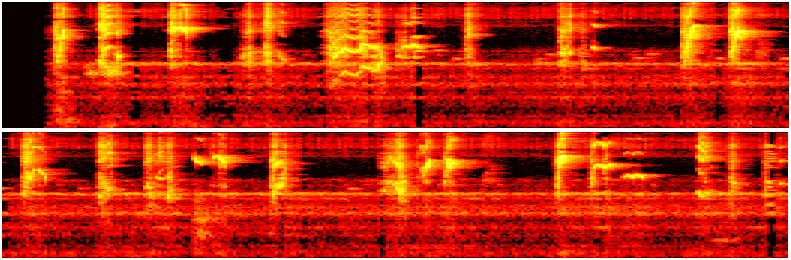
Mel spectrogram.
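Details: Sunbird song: rapid, high-pitched chirps and thin twitters in short bursts across the clip, with a steady faint high tone running underneath.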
